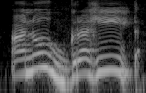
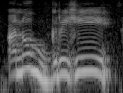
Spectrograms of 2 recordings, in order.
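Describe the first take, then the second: First: अनुग्रहीत with "gra" in the middle; mispronounced अनुगृहीत. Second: Said in the usual way. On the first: Shown as a demonstration. Teacher showing children the error, अनुग्रहीत with "gra". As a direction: say gra, not gri, in अनुग्रहीत. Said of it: "अशुद्ध शब्द मैंने रखे हैं". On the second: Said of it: "फिर उनका शुद्ध उच्चारण".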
